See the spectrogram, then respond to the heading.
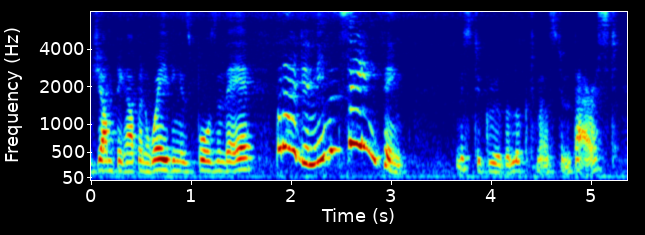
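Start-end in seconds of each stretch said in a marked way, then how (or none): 1.8-3.2 high, loud indignant bear; squeaky outraged little bear; Paddington exclaiming. Acted. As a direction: protest loudly in a high voice. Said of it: "exclaimed Paddington".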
